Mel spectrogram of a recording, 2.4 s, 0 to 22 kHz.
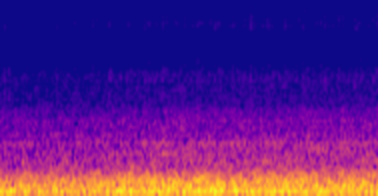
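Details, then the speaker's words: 1996 Ford F250 light duty, 326,000 miles, at idle: deep rough stumbling as cylinders drop out, worse under load; P1351 code traced to incorrect ignition control module. "so it'll crank right up like so but did you hear that it's misfiring at idle yep there it went so it it tries to run and you hear it it just it straight up misses just whole shebang"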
